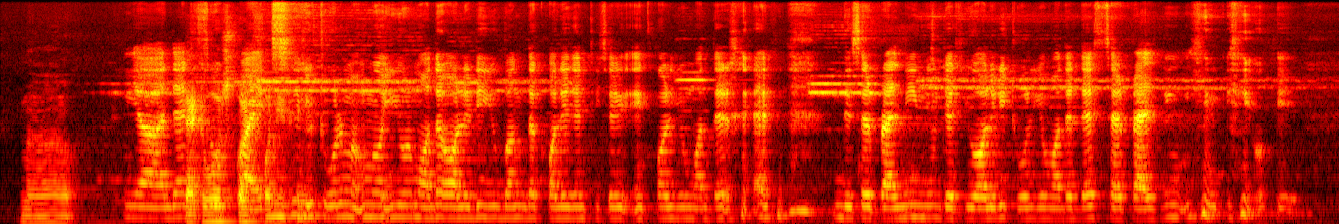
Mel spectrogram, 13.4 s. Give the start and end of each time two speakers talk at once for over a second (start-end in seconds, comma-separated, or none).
1.9-3.2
